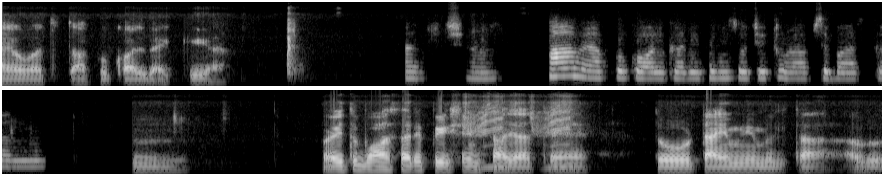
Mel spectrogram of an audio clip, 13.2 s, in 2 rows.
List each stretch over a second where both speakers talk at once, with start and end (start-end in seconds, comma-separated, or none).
none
